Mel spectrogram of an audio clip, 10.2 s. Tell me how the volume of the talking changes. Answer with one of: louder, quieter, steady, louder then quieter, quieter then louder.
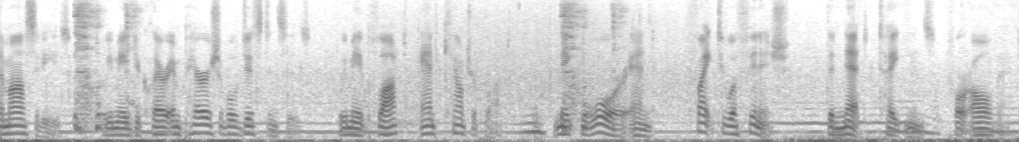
steady.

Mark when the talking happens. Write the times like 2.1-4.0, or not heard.
0.0-10.1.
